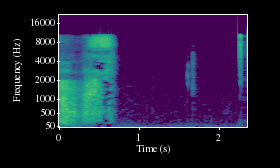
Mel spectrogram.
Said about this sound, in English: Sorry, I keep having yawn moments. Yawn segment.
